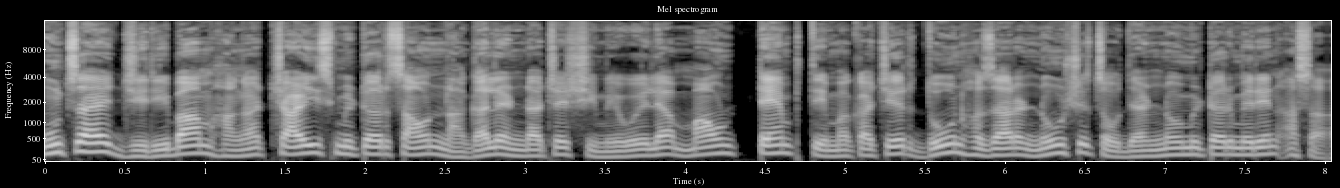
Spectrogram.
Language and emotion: Goan Konkani, neutral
